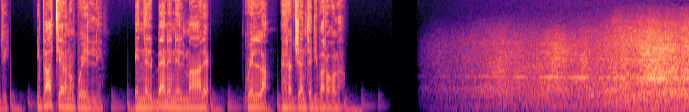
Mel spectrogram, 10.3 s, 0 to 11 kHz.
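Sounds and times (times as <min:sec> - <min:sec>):
speech: 0:00.7 - 0:05.2
Airbus 321 jet airliner engines roaring: 0:06.6 - 0:10.3.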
